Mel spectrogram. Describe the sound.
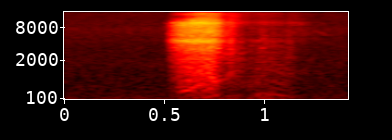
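A single sharp, breathy, almost animalistic sniff rushes in loud, then trails off into a long, drawn-out softer tail, with quiet background and no talking.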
